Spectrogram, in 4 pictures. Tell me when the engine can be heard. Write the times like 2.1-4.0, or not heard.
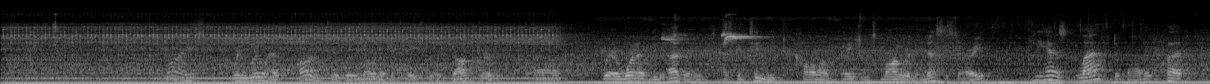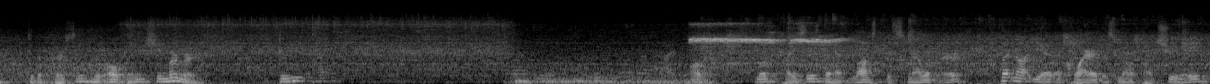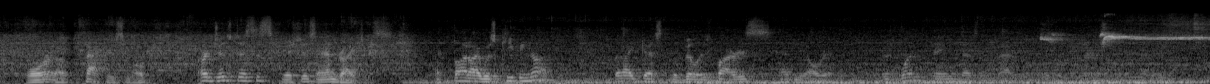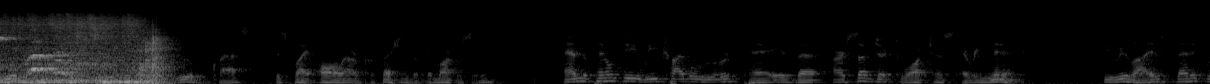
0.0-12.2.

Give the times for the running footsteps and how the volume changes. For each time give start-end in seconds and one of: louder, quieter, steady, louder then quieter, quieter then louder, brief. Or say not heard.
not heard.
